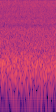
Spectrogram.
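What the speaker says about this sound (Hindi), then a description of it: "ये जो पानी का जो साउंड आपको सुनाई दे रहा है" Steady rushing flow of the Yamuna river near Yamunotri in the Himalayan mountains, a dense continuous roar of water close by, loud and unbroken, with no voices.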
